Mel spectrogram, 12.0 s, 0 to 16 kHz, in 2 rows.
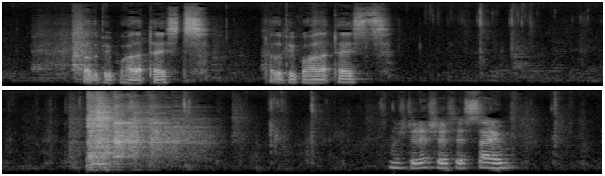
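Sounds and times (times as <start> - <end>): quiet chewing: 3.9 - 6.9, 7.5 - 10.4, 11.1 - 12.0
woman speaking: 9.9 - 11.2.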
